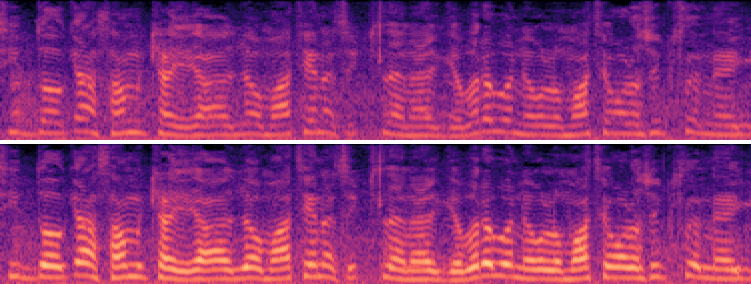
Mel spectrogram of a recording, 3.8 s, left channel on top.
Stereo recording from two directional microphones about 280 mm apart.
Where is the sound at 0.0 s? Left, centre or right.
Centre.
